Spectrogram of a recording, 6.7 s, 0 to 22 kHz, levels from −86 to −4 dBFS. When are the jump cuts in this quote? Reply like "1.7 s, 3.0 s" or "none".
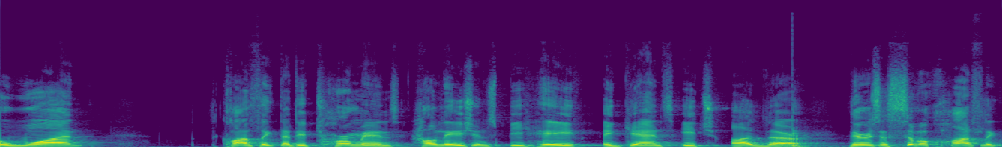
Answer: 5.5 s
